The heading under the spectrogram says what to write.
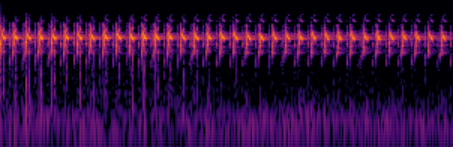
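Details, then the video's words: Continuous ngekek trilling from a lovebird: a steady, rapid stream of high chattering notes, around eight per second, very even in rhythm and loudness from start to finish. "SUARA BURUNG LOVE BIRD KONSLET FULLL NGEKEKK"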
